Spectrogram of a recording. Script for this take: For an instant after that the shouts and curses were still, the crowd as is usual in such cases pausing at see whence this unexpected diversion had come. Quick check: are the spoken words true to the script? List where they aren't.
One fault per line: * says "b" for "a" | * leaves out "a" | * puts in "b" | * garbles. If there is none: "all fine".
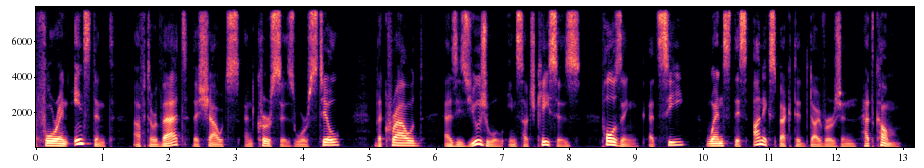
all fine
